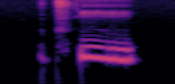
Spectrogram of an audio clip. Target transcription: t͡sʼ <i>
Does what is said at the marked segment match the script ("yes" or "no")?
yes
